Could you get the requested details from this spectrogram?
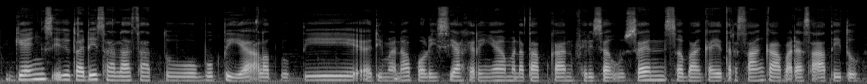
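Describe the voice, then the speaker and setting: A woman's voice: lowish voice, little pitch movement, normal speed, vocal fry, a little mellow, faint music behind. A woman hosting a news channel, reading the news in a chatty way and addressing her listeners informally. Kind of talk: casual news narration.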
